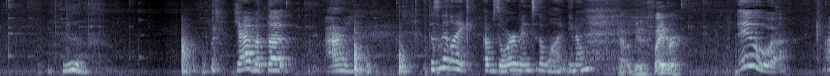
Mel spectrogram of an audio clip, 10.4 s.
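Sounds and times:
wine glass clinking as it's handed over: 0.0 - 5.4, 8.2 - 9.4
speech: 0.8 - 1.2, 3.0 - 4.6, 5.4 - 8.6, 9.2 - 10.3.

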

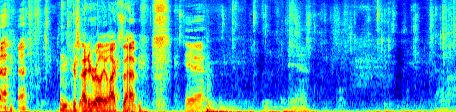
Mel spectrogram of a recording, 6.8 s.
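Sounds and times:
wet crunchy chewing of candy against the microphone: 0.0 - 1.7, 2.5 - 6.8
speech: 0.9 - 3.4.

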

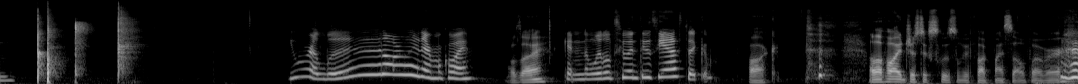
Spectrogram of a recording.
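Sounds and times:
sharp hand claps for audio sync: 0.4 - 1.6
speech: 3.1 - 10.7
laughter: 10.4 - 10.7.

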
